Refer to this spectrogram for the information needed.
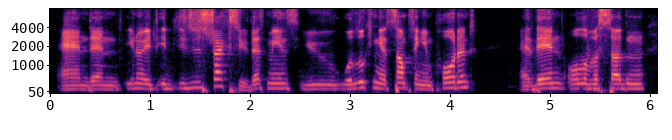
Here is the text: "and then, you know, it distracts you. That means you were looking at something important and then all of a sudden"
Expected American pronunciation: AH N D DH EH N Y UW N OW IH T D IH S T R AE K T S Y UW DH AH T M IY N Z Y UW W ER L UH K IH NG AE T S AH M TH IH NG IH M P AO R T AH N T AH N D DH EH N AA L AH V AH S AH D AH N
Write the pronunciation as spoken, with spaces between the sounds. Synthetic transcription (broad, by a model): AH N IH N Y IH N OW IH T D IH S T R AE K T S Y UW DH AH T M IY N Z Y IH W ER L UH K IH NG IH T S AH M TH IH NG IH M P AO R T N T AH N DH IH N AA L AH V AH S AH D N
